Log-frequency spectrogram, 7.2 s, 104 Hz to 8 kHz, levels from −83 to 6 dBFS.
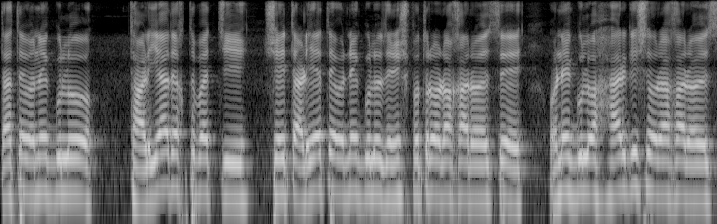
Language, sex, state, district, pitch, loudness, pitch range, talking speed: Bengali, male, Assam, Hailakandi, 175 Hz, -15 LUFS, 170-185 Hz, 125 wpm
